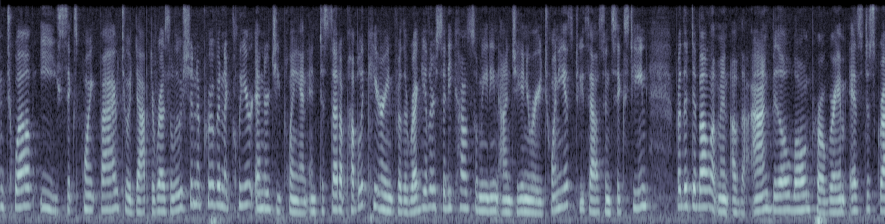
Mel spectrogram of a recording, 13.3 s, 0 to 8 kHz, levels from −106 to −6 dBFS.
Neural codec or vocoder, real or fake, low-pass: vocoder, 22.05 kHz, 80 mel bands, WaveNeXt; fake; 7.2 kHz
